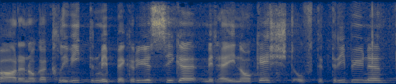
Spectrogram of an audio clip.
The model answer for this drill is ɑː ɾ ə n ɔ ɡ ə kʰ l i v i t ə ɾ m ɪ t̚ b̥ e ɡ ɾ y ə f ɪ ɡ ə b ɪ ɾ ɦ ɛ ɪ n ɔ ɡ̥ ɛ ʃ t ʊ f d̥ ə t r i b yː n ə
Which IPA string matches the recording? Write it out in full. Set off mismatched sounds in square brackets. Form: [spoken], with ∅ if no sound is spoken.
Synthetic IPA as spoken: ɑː ɾ ə n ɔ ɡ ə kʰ l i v i t ə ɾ m ɪ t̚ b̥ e ɡ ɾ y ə [s] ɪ ɡ ə [m] ɪ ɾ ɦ ɛ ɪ n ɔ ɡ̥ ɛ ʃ t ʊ f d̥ ə t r i b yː n ə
